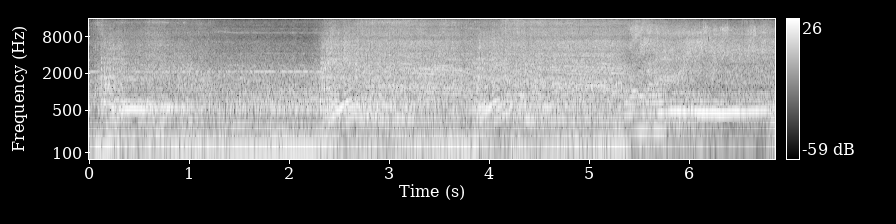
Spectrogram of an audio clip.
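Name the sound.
race car engine revving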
